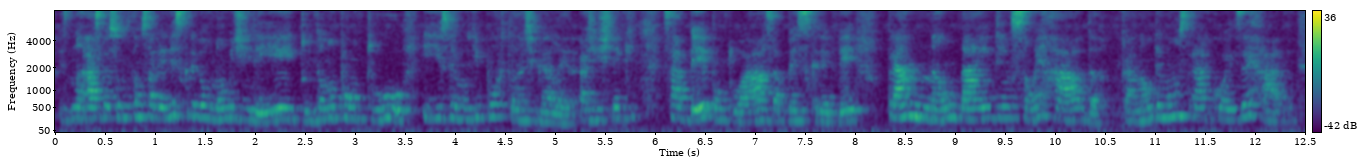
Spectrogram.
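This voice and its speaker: A high-pitched Brazilian woman teaches a relaxed grammar class in a chatty way, tagging her sentences with quick checks to her students. Her voice comes from a little way off the mic. The room is echoey, with faint noise behind her. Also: recorded from a distance. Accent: Brazilian Portuguese. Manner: chatty, checks in with frequent tag questions. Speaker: English teacher. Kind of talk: casual classroom-style grammar lesson.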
